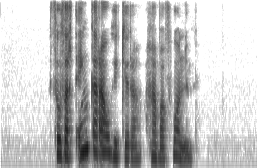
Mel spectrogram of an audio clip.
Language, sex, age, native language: Icelandic, female, 50-59, Icelandic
